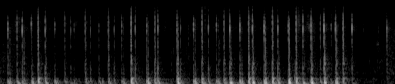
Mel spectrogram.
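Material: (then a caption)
Cardboard, paper. Fingertips tap rapidly on a thick hardcover book wrapped in a thin paper dust jacket, sounding thicker than an earlier paperback. The dense, irregular patter of dull, low thumps carries a light papery click on each tap and ends with a brief pause before a final few taps.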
